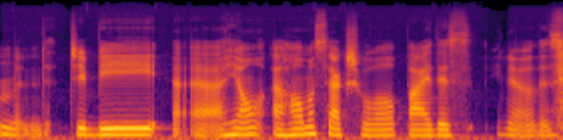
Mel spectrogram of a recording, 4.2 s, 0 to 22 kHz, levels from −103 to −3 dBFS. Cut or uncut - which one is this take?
cut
